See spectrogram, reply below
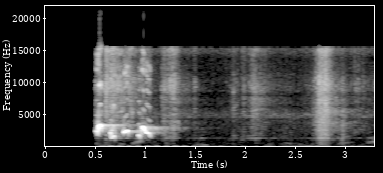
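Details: Stripe-throated bulbul song on 1 April 2021, a caged bird and wild birds calling nearby: one quick liquid warbled phrase of three or four notes, then a faint scratchy sound and low rumbling.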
